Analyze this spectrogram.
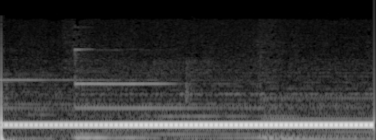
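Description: A steady telephone dial tone hums continuously and loudly for the whole moment, an unbroken electronic drone with no voices over it, as an outgoing call is placed to a listener's best friend in Huntington Park.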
